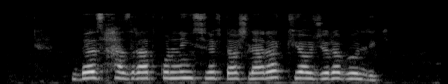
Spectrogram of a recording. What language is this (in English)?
Uzbek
